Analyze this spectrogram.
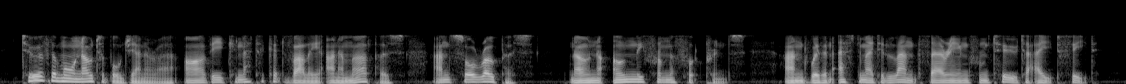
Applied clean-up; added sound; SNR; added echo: none; none; none; none.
